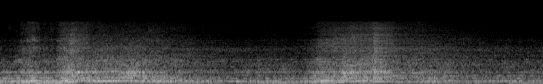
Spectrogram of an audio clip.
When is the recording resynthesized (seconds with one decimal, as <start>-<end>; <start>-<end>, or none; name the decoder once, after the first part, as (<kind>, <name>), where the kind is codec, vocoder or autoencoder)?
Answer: 1.7-4.9 (codec, SNAC)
